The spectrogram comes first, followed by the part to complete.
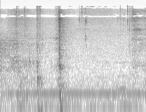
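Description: A few short knocks, two of them about half a second and a second in, from fruit being handled and set down on a table, over a steady low hum.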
